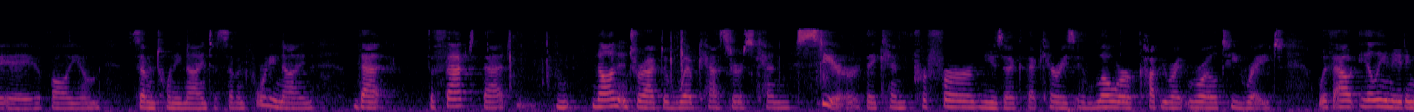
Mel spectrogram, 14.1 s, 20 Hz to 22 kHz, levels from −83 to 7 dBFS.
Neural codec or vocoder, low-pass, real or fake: none; 7.2 kHz; real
